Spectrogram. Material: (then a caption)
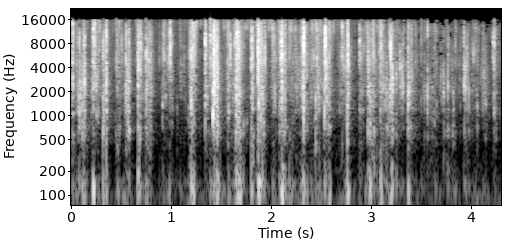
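Plastic. An orange, hand-sized, hollow plastic sunscreen spray bottle containing liquid is gripped in the hand and shaken quickly close to the microphone. The result is a fast, uneven run of short, bright clacks and liquid sloshes, each with a soft low thump underneath and almost no ring.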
